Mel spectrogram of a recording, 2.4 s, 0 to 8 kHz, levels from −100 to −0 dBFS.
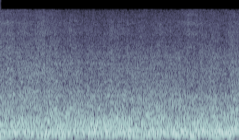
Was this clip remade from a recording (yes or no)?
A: no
